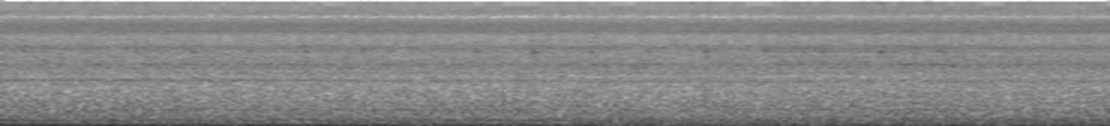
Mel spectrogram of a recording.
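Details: Work truck after breakdown repair, top cover off, checking for leaks before oil and fluid change: deep steady idle, even beat, no misses, knocks or rattles; running smoothly.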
